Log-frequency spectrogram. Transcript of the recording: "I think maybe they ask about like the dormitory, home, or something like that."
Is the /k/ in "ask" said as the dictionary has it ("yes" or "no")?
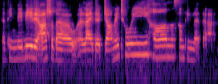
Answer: no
